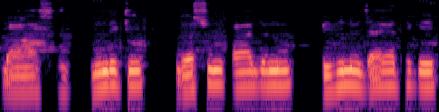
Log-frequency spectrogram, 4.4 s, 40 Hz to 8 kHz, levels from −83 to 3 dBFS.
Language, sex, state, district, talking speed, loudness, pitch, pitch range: Bengali, male, West Bengal, Dakshin Dinajpur, 135 wpm, -23 LUFS, 140 Hz, 125-145 Hz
